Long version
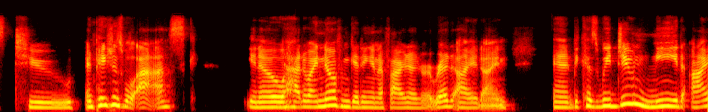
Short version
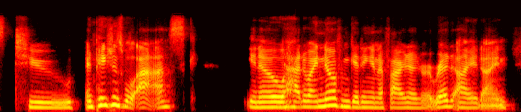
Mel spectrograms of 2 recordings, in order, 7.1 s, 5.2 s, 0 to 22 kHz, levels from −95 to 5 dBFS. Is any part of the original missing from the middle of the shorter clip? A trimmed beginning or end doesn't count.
no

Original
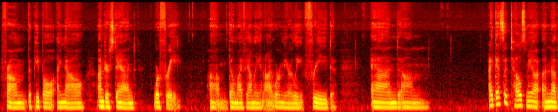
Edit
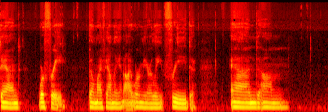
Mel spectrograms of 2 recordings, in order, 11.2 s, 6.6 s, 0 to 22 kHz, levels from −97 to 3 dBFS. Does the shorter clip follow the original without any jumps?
no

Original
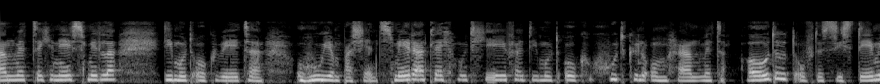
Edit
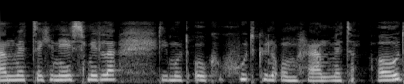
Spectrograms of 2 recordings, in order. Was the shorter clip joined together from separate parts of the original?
yes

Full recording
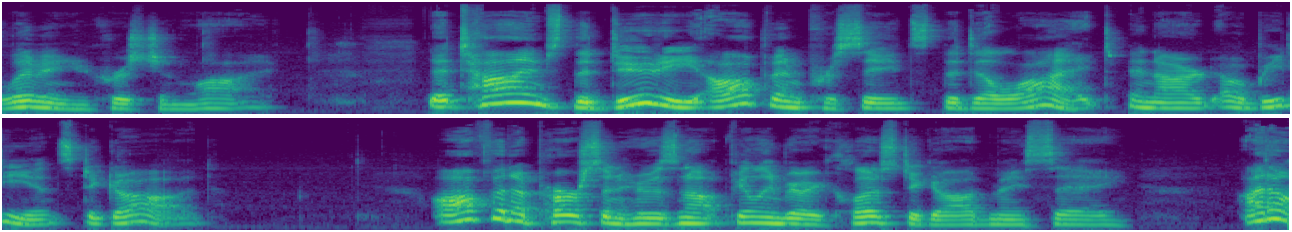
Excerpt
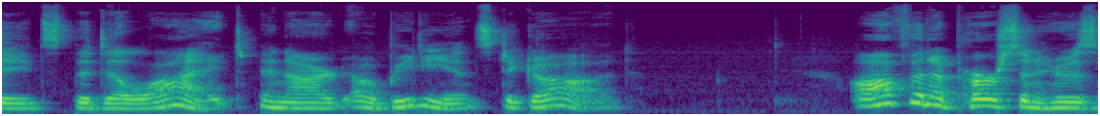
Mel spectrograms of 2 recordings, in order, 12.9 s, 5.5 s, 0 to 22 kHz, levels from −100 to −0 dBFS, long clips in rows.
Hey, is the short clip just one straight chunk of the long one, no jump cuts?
yes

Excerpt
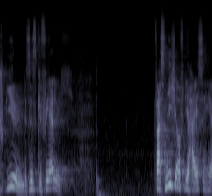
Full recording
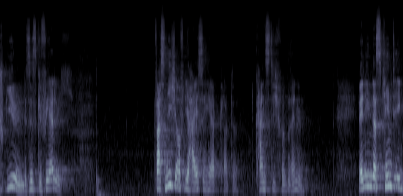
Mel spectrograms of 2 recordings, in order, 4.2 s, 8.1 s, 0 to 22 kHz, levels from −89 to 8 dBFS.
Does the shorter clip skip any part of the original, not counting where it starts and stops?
no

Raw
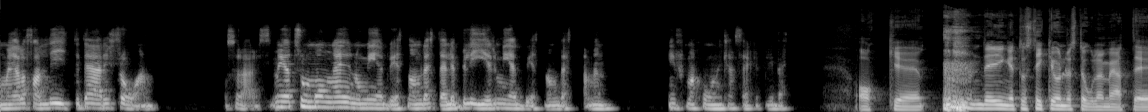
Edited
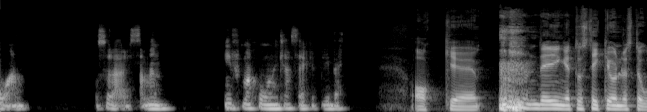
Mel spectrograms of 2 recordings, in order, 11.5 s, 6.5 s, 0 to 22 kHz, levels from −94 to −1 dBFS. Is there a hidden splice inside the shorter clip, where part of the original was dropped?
yes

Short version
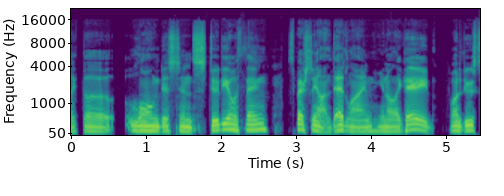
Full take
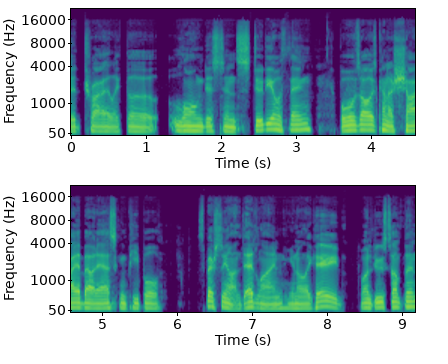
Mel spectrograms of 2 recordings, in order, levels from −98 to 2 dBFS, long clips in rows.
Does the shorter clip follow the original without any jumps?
no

